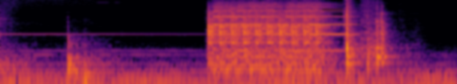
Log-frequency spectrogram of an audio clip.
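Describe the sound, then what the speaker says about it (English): Telephone in the horror video game Palmyra Orphanage rings with a bright electronic trill lasting about a second, preceded by a faint click and followed by a short clatter. "Мне начали приходить звонки."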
